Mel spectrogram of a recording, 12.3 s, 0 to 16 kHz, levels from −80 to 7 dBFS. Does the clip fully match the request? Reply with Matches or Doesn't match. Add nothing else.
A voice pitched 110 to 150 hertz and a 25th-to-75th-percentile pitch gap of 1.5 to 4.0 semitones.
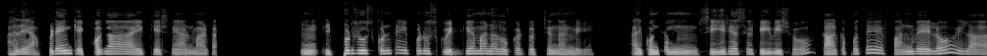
Doesn't match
